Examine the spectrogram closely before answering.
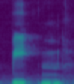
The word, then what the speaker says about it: beaten: my te not beaten you can say beaten but Americans will say beat where they don't release that t and then they go right to a cab can beaten beaten and for bitten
